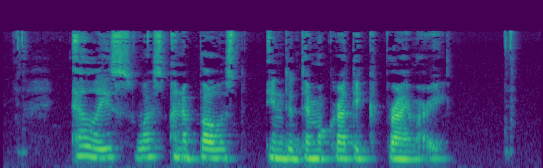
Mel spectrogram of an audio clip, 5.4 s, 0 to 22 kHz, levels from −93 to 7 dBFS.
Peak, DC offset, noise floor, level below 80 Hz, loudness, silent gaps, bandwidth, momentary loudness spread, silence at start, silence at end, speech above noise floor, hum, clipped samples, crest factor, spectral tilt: -2 dBFS; under 0.1%; -47 dBFS; -60 dBFS; -20 LUFS; none; 11.5 kHz; 16 LU; 0.2 s; 0.3 s; 26 dB; none; under 0.1%; 20 dB; -4 dB/octave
